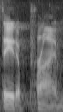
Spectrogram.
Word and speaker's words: theta prime: That notation is pronounced theta prime, by the way.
